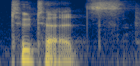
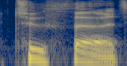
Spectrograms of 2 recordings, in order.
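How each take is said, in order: First: Thirds is said with a plain t sound. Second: Thirds is said with a soft th sound. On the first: "when we use the Irish pronunciation of third" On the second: "is the way I pronounce it"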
